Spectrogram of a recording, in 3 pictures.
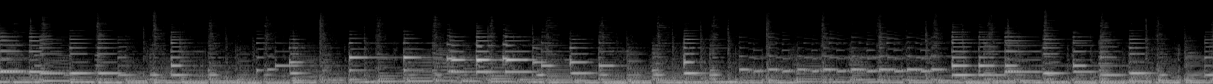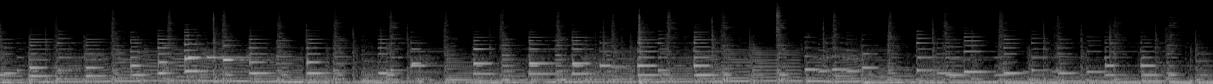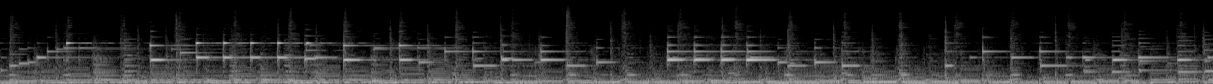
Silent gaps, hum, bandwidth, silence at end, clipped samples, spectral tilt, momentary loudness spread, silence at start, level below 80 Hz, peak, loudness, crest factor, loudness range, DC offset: none; none; 15 kHz; 0 s; under 0.1%; -7 dB/octave; 8 LU; 0 s; -38 dBFS; -10 dBFS; -28 LUFS; 18 dB; 5 LU; 0.4%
